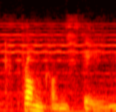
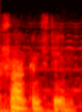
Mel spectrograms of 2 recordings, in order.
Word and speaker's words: Frankenstein: why isn't it frodwick frank on steam it isn't it's frederick frankenstein i say you must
